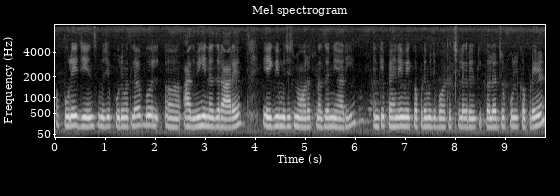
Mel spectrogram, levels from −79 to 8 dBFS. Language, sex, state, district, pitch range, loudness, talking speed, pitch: Hindi, female, Chhattisgarh, Raipur, 190-205 Hz, -14 LUFS, 230 wpm, 195 Hz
